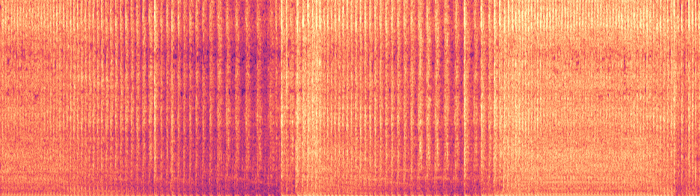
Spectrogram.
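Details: Kohler Courage engine mounted on a tractor, started on choke: note rises and sags roughly every second, a hunting idle. A return spring made it want to stop, and the owner suspects the throttle bracket. Surging from a faulty carburetor.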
